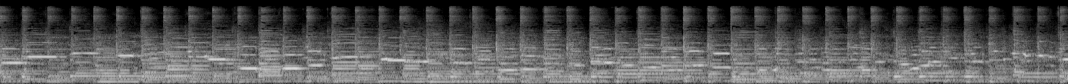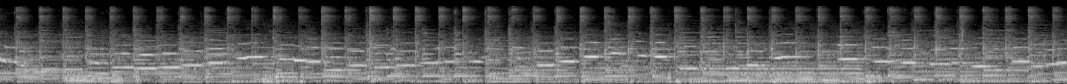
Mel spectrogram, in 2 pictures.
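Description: Live choro ensemble: a flute plays a quick, ornamented melody over strummed and plucked acoustic guitars and cavaquinho, with a pandeiro keeping a fast, steady beat.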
